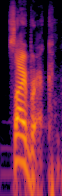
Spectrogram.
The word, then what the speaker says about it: Cybrek: Next up, Cybrek. Almost rhymes with Shrek if you add a few letters.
